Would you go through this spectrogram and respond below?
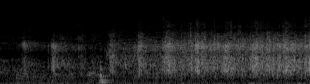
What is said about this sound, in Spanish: Aplausos para la intervención de Adolfo Rousseau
